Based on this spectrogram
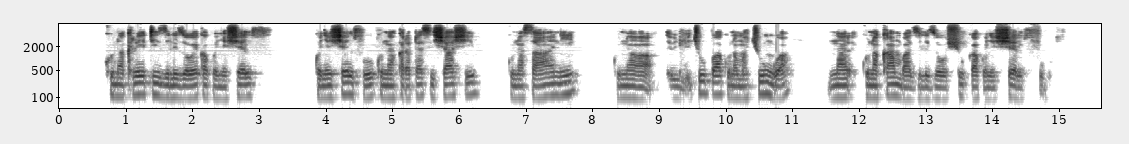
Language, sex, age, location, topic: Swahili, male, 18-24, Kisii, finance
